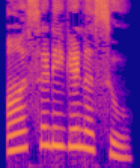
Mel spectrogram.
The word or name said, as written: ಆಸಡಿಗೆಣಸು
